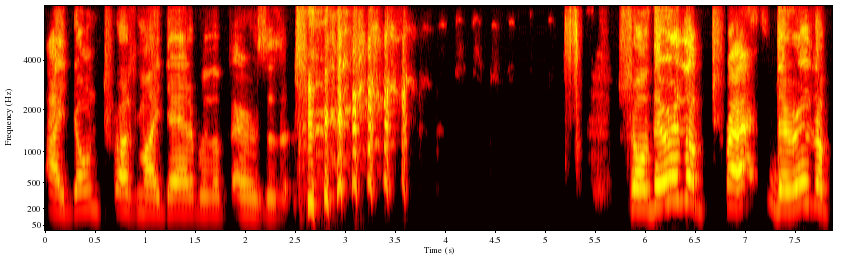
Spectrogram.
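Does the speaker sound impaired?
Yes: cerebral palsy; quadriplegic, wheelchair user, can chew and eat solid food; age 32.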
